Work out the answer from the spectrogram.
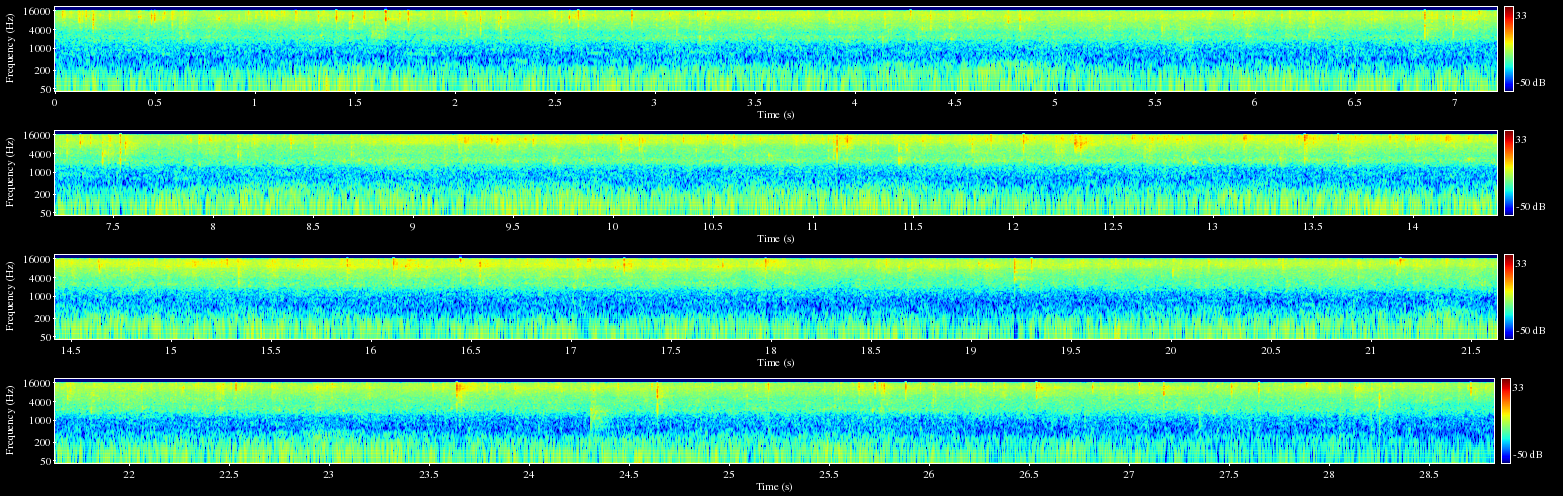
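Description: Moderate rain falling steadily on bare dirt ground and walls, with scattered sharp drop taps over a steady low rumble.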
